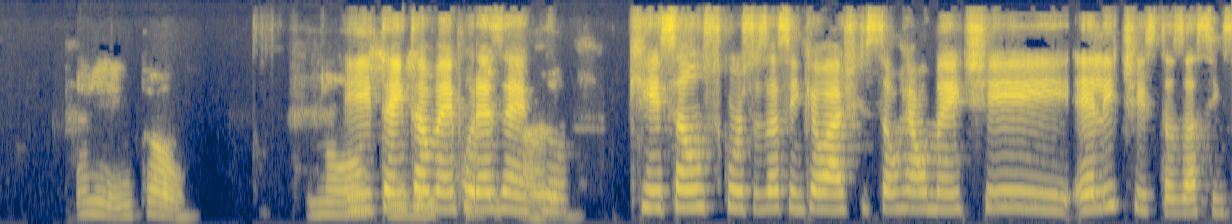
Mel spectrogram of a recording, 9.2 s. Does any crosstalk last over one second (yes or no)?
yes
